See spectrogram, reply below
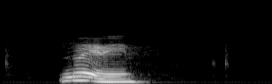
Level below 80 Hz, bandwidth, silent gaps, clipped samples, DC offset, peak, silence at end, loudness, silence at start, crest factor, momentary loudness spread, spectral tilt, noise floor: -64 dBFS; 3.7 kHz; none; under 0.1%; under 0.1%; -2 dBFS; 1.3 s; -15 LUFS; 0.6 s; 16 dB; 15 LU; -12 dB/octave; -67 dBFS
